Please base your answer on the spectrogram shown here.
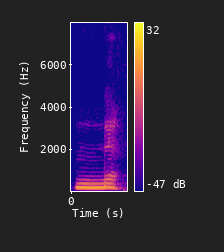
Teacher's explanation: И nephew, моя хорошая, nephew, через звук «э». Но на первый звук падает ударение, да?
